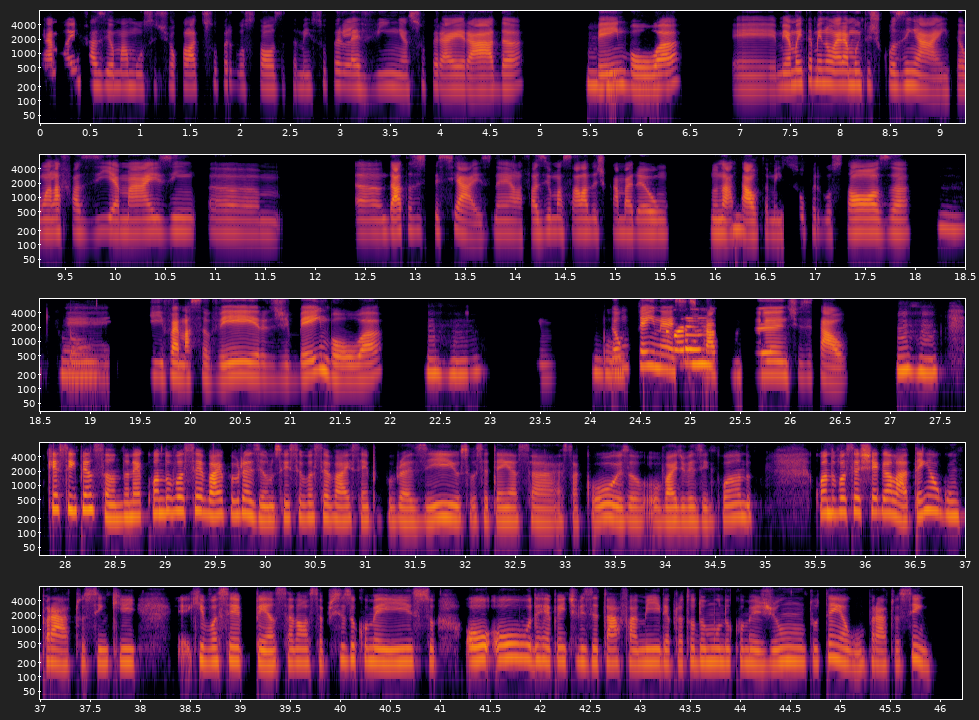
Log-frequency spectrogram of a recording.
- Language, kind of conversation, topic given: Portuguese, podcast, Qual é uma comida tradicional que reúne a sua família?
- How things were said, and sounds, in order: other background noise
